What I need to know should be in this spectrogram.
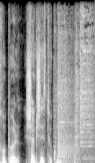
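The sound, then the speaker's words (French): Glass shattering as a hammer smashes a shop window: a voice speaks first, then a harsh, noisy crash of breaking glass follows and crackles on loudly to the end. “Et ça, c'est le bruit de mon marteau dans la vitrine de la métropole.”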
